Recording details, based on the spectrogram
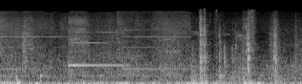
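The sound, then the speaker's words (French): A doorbell at a house's front entrance rings with a thin sustained tone, then the door is unlatched and opened with a couple of sharp clacks and rattles over a steady background hum. No one speaks. “Je vais sonner, il y a de la lumière.”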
